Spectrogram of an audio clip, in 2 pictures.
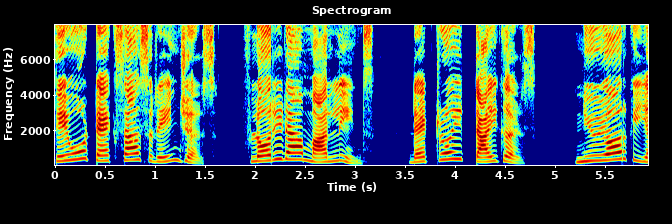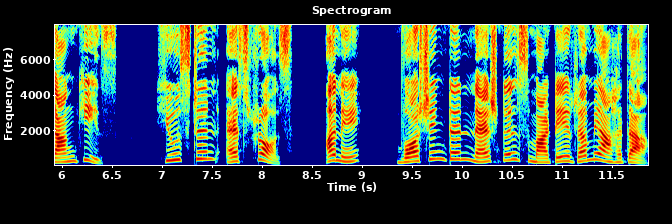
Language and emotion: Gujarati, neutral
